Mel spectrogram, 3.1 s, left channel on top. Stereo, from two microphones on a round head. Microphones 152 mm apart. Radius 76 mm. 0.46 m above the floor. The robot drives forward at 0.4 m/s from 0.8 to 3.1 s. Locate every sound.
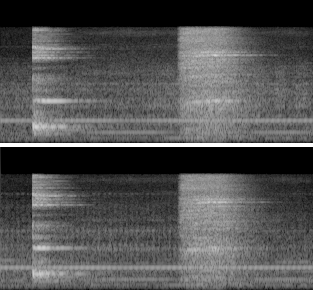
0.3 s a cowbell: 15° right (ahead or behind), 0.7 m
1.8 s a camera shutter: 55° left (ahead or behind), 1.3 m; by 2.3 s 50° left (ahead or behind), 1.4 m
